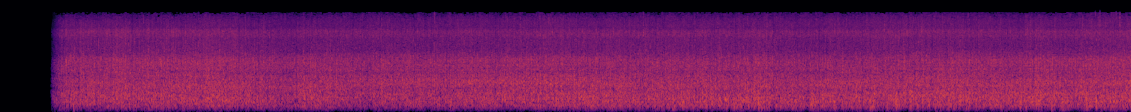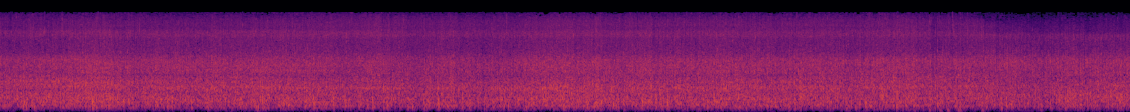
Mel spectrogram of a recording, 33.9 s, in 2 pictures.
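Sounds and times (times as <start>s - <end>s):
heavy rain pouring: 0.8s - 33.9s.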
